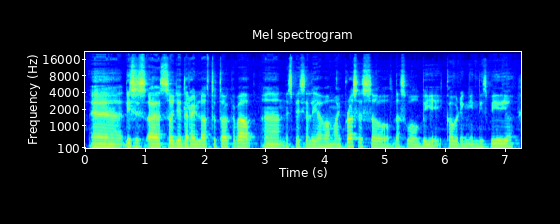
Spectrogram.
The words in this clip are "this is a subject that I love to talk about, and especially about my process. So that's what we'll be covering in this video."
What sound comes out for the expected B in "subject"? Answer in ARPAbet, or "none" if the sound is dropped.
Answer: none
